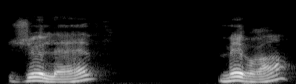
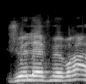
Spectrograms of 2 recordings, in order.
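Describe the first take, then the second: First: "Je lève", long pause, "mes bras", pitched lower; word by word. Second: Said in the usual way. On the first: Shown as a demonstration. Teacher modelling the sentence before negating it, word by word. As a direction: dictate "Je lève mes bras" in two separate chunks.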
